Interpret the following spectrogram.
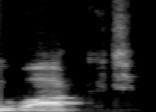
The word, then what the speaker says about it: walked: this the voiceless C walked voicelessness of the C affects the pronunciation of the D so it's pronounced like T but anyway the the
